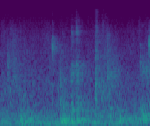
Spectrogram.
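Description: Faint room tone with a few soft clicks and knocks from a handheld microphone being passed from one person to another, before a man says "thanks" at the very end.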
